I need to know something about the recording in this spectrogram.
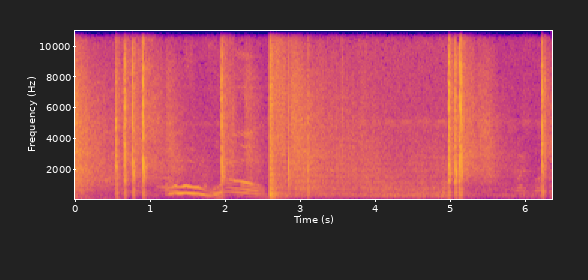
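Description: Aerial fireworks going off: a quick run of four sharp cracks, a loud bang a little over two and a half seconds in, and another cluster of cracks about five seconds in.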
